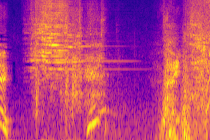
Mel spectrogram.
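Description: A sudden crash with a shattering, breaking quality that tails off over about half a second, then a brief cry. Near the end comes a louder rush of sound heavy in the low end.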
